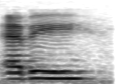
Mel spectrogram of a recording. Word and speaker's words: Evie: starts over Melinda Holmes and it's Evie rhymes with Chevy I want to say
